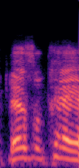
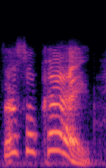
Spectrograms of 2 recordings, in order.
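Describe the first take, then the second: First: Said in the usual way. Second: High, lilting "That's okay"; playful high-pitched brush-off; sing-song reassurance. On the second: Pretend. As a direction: toss it off in a high, breezy singsong. Shrugging off being called crazy.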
